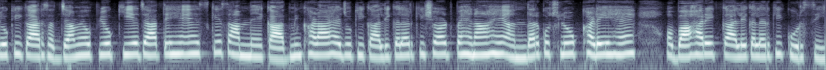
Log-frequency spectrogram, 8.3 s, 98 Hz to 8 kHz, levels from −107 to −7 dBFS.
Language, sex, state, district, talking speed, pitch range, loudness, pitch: Hindi, female, Bihar, Gopalganj, 255 wpm, 235-270 Hz, -19 LUFS, 255 Hz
